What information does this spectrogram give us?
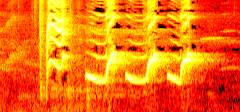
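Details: Caged black-throated laughingthrush singing to provoke a rival to fight: a sharp note followed by three looping upslurred whistles about half a second apart.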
